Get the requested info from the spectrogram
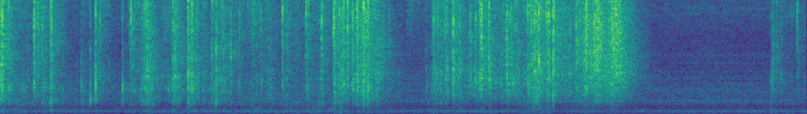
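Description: Parchment paper being peeled off sticky tape, with the paper and the taped plastic sheet crinkling and crackling in the hands. The crackling stops about three seconds in.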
